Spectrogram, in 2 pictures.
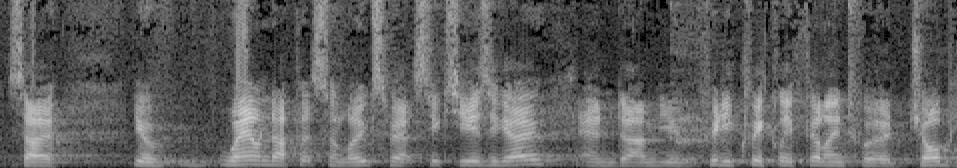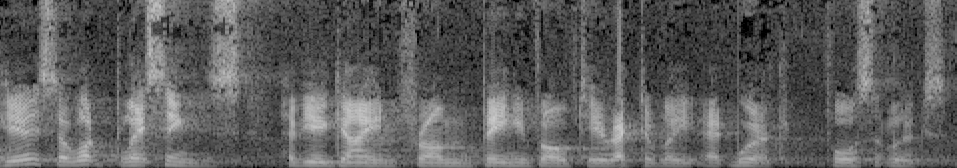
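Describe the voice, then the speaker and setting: A man interviews a church member in a gentle, affirming way, recorded in a church with a long reverb. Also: fairly high pitch, steady tone, moderate pace.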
